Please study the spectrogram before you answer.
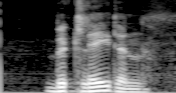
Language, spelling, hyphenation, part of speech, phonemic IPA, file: Dutch, bekleden, be‧kle‧den, verb, /bəˈkleːdə(n)/, Nl-bekleden.ogg
- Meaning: 1. to clothe 2. to upholster 3. to grant someone an official position (such as priesthood)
